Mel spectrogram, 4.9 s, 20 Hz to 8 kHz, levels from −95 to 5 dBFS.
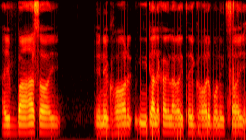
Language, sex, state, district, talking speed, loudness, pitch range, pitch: Bajjika, male, Bihar, Vaishali, 145 wpm, -33 LUFS, 125-130 Hz, 125 Hz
